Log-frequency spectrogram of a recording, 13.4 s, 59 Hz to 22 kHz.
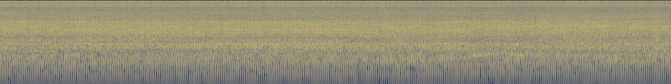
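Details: $25 Craftsman riding mower, refurbished with new belt and deck reinstalled: steady, even engine drone at constant pitch with no misses, knocks or surging; normal running, smooth and healthy.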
